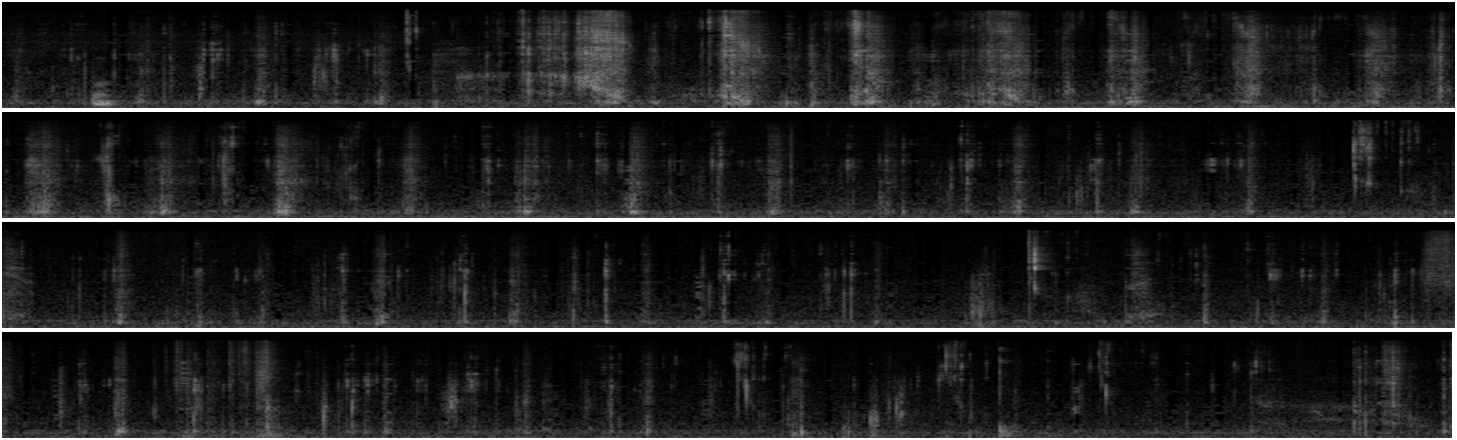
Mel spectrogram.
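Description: A person biting and chewing battered Korean fried food (twigim) close to the microphone: crisp crunches, thickest about three to six seconds in, then steady, spaced chewing crunches.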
